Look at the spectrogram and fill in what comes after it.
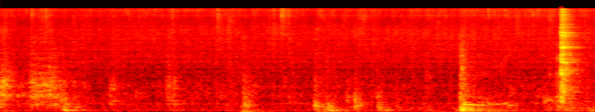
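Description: Diced pancetta sizzling quietly as it crisps in a frying pan, with a dull knock about four and a half seconds in and a sharp click just before the end.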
